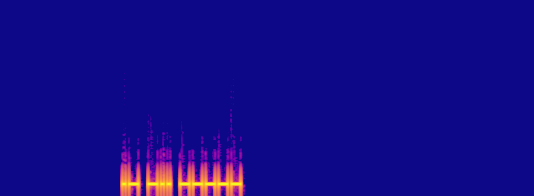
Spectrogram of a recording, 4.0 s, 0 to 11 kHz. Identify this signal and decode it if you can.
Morse code, heard as a keyed tone, about 50 wpm, 700 Hz. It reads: AD0
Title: Callsign Prefixes for Top 25 DXCC - 50wpm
